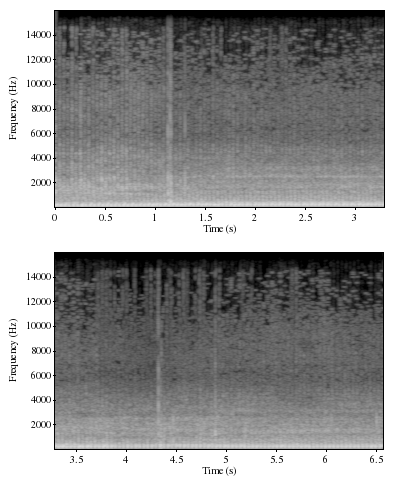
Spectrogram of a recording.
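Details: Chevy Cobalt at idle: loud raspy, puffing tick on the exhaust note at a steady beat; exhaust leak suspected at flex pipe, manifold, or both, not confirmed.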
